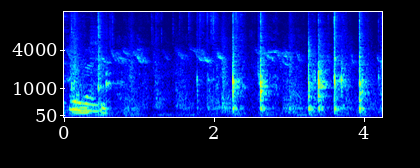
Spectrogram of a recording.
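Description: Chickens calling with many short, repeated falling chirps, over sharp clicks of spoons against plates.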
